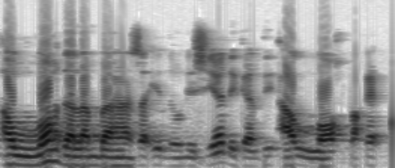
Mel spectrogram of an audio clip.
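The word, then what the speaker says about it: الله: Ya, bukan Allah itu bukan pakai o, Pak, bukan Allah, o bukan, tapi dia tebal Allah.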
